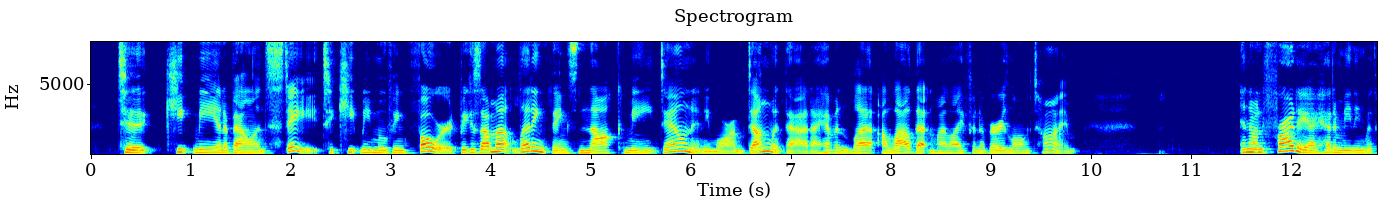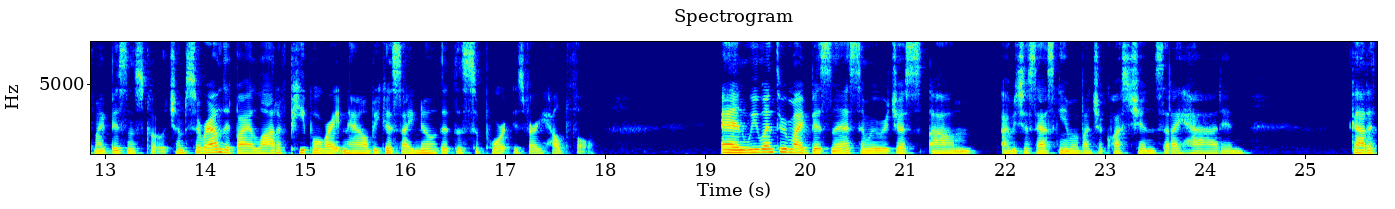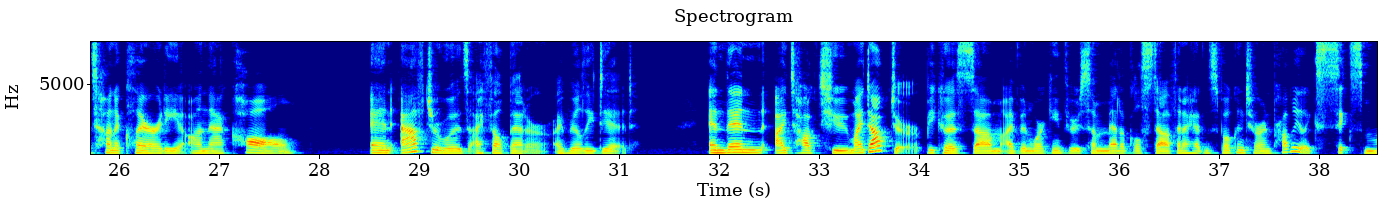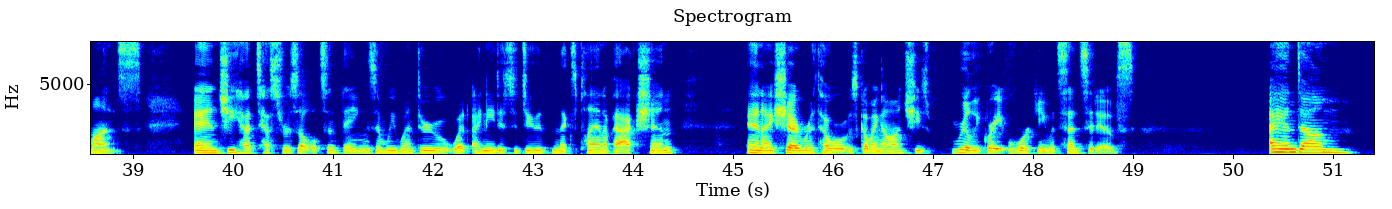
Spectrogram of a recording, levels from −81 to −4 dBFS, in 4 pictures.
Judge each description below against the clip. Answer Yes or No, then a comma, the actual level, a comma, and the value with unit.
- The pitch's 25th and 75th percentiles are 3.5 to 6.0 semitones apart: No, average, 2.8 semitones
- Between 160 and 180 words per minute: No, average, 200 wpm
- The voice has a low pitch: No, medium, 160 Hz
